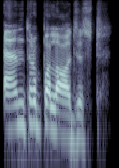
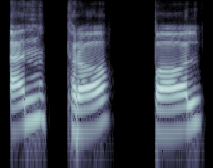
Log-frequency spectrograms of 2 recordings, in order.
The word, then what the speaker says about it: anthropologist: Then we have anthropologist. Anthropologist. Anthropolologist. Okay. Anthropologist. So, 1 2 3 4 5 Five syllables.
